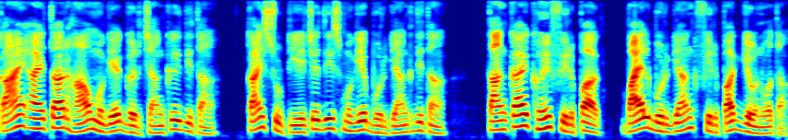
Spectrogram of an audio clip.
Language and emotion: Goan Konkani, neutral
